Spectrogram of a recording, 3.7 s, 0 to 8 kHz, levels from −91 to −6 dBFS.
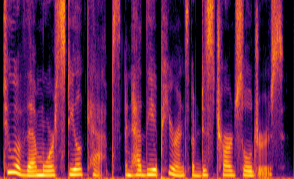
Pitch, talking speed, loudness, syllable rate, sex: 210 Hz, 210 wpm, -16 LUFS, 5.4 syllables/s, female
